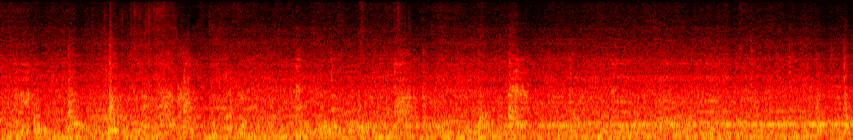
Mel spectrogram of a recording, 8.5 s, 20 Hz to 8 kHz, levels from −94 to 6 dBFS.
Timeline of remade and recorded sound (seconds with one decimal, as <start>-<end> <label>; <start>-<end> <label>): 0.0-1.2 recorded; 1.2-2.4 remade; 2.4-8.5 recorded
